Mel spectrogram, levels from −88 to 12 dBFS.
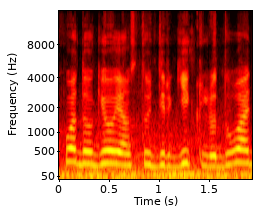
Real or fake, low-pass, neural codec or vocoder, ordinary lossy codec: real; 14.4 kHz; none; Opus, 32 kbps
